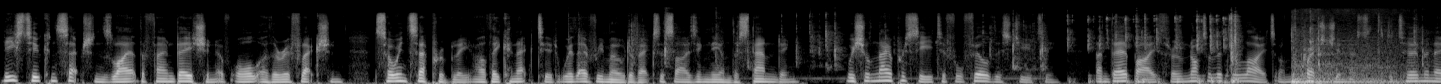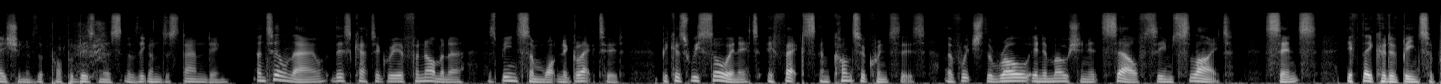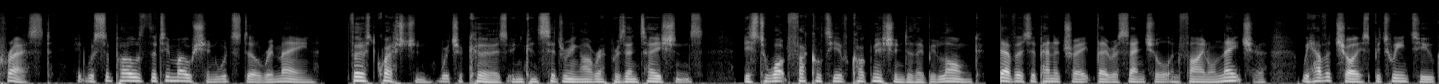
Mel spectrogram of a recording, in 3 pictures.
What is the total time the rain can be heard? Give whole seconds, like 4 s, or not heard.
not heard.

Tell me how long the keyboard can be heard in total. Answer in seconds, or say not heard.
9 s.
